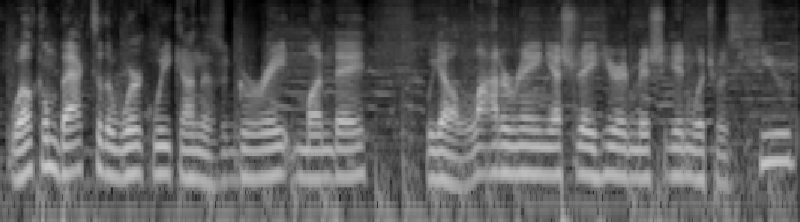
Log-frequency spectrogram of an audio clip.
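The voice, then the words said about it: Excited, upbeat voice. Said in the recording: “I'm super excited. You can probably tell in my voice”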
